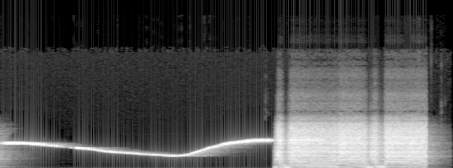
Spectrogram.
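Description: A piercing sweeping whistle tone glides down and back up alone, as when hunting a harsh resonance in a distorted guitar amp recording, then a loud crunchy distorted electric guitar passage plays for a couple of seconds.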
